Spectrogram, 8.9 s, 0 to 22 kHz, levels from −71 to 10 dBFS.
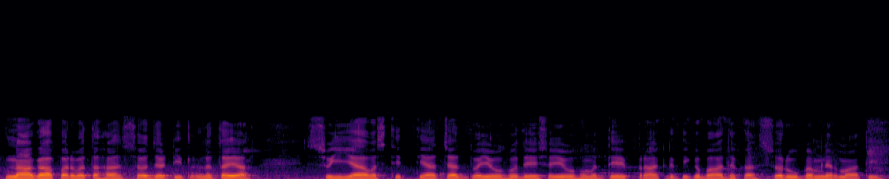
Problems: none marked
